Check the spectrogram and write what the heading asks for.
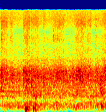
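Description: Faint steady background hiss of the venue, with a short soft low thump about half a second in.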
